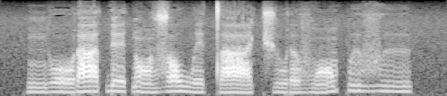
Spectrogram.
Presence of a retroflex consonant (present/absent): absent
